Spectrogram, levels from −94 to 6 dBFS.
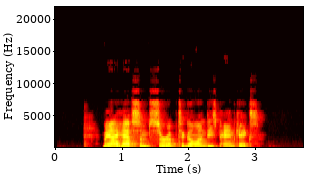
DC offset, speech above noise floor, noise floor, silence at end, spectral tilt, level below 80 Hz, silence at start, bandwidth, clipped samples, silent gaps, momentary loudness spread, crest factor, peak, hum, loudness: under 0.1%; 54 dB; -75 dBFS; 0.7 s; -4.5 dB/octave; -60 dBFS; 0.45 s; 9.6 kHz; under 0.1%; none; 10 LU; 20 dB; -2 dBFS; none; -20 LUFS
